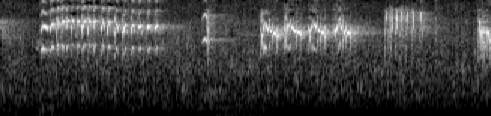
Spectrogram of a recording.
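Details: White-rumped shama long rapid-fire contest phrases: a high rattling trill, a lone sharp note, a wavering warbled phrase, then short buzzy bursts.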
